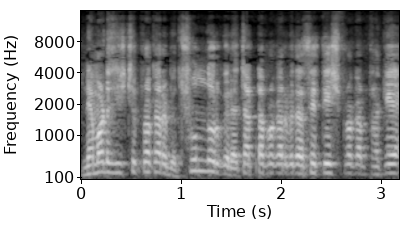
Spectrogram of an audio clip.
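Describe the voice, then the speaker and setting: Young guy coaching exam kids, super fast, high bright voice, keeps repeating stuff. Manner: rapid, repetitive drilling of topics to students. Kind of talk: live online exam review class.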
